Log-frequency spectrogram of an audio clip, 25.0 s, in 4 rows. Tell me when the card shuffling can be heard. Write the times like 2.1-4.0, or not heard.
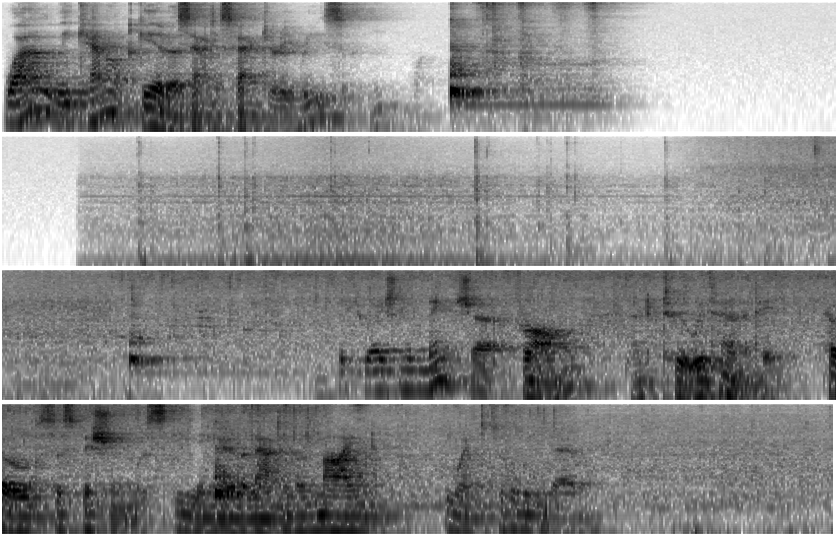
3.4-4.5, 13.4-14.7, 20.4-22.6.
